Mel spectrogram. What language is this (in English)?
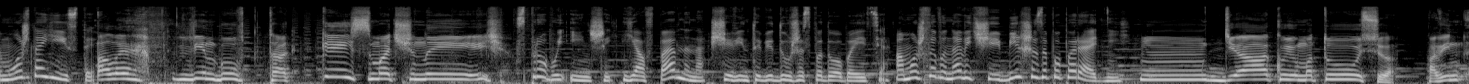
Ukrainian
